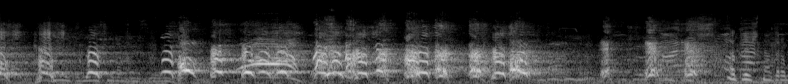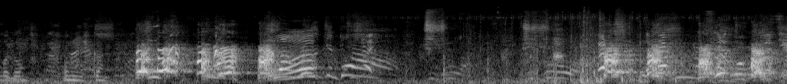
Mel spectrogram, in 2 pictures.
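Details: German Shepherd in guard training at Dyukovsky Park, Odesa, 9 July 2022, barking in rapid volleys after an attack command, with a pause and human voices between the bursts.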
